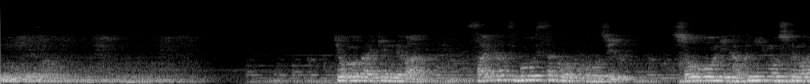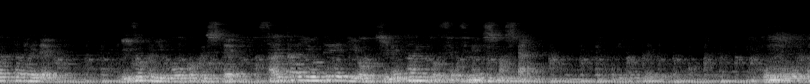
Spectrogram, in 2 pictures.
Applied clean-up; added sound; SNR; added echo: none; none; none; reverberation time 0.9 s.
